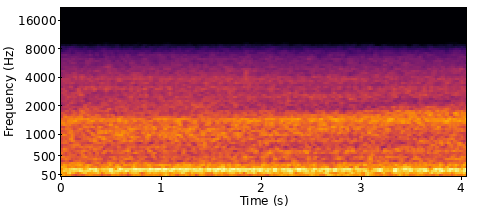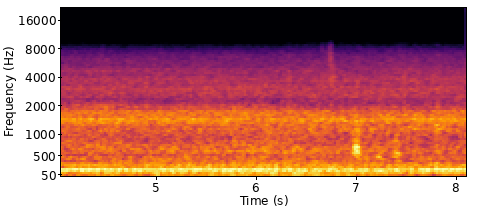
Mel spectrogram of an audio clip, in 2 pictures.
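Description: A vehicle engine idling steadily, a constant low hum under an even hiss.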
